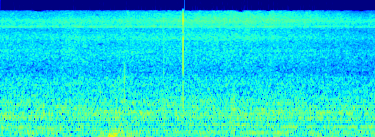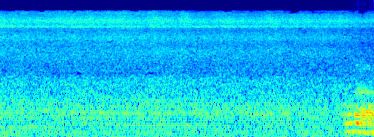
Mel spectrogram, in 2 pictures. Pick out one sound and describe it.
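An elevator hums steadily as it travels.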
